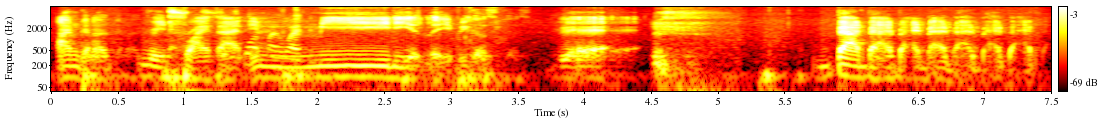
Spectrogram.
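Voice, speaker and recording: A man's voice: low-pitched, level tone, slow pace, vocal fry, bright, forceful tone. A tired man chatting casually on a livestream, grumbling and swearing at himself as he records voice lines. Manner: grumbling, self-critical, sweary. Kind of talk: casual livestream chat, self-commentary.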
